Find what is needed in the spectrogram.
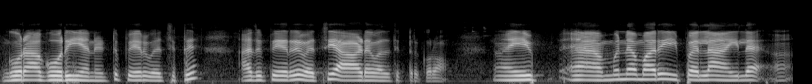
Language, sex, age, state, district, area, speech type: Tamil, female, 45-60, Tamil Nadu, Krishnagiri, rural, spontaneous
